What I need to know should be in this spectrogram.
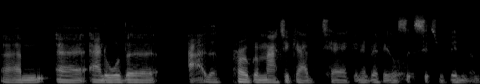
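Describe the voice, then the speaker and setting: Recorded with a dry, close sound and no echo, a man speaks at a moderate pace in a fairly low pitch. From England. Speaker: tech business founder. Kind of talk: panel introduction.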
